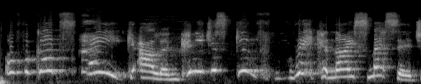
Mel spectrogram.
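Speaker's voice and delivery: high, exasperated mother scolding her husband; mock a fed-up mum scolding Alan. Daughter imitating her mum scolding dad, high exasperated. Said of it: "and my mum went".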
